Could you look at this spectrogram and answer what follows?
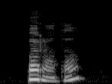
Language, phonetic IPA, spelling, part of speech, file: Polish, [paˈrada], parada, noun, LL-Q809 (pol)-parada.wav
